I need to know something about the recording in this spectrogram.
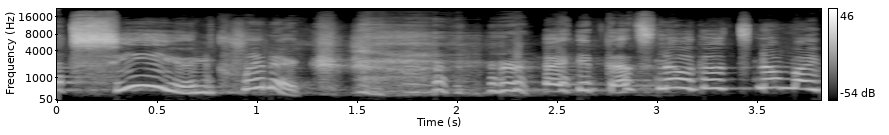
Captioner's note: all laugh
